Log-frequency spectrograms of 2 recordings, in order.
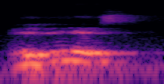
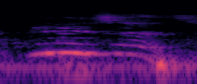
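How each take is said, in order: First: Loud, raised, emphatic confirmation; mock working bloke. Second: Very high, soft squeak of disbelief; mock starstruck onlooker. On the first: Ordinary working bloke walking past the star, loud and blunt. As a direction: belt it out as a passing bloke. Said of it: "your average ordinary working bloke walks past". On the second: Someone sees [name], mock disbelief. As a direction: imitate a fan in a tiny high voice. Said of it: "someone sees [name] and says".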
